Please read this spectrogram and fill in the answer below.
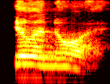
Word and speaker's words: Illinois: name of our state Illinois right ill Illinois right like why don't we pronounce the s in Illinois because it's French right and all these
